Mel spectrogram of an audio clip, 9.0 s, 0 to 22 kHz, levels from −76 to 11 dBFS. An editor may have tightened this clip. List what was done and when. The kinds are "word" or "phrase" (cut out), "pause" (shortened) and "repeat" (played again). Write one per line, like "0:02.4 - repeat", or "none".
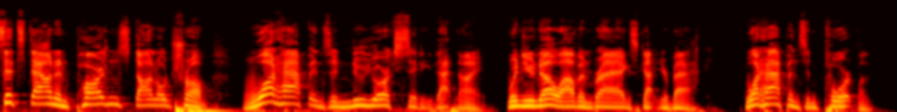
0:05.0 - pause
0:07.2 - pause

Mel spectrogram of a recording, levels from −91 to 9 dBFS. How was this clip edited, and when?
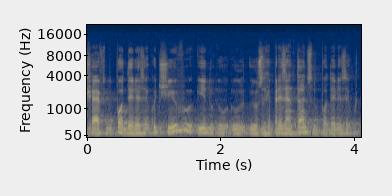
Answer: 0:01.9 - word

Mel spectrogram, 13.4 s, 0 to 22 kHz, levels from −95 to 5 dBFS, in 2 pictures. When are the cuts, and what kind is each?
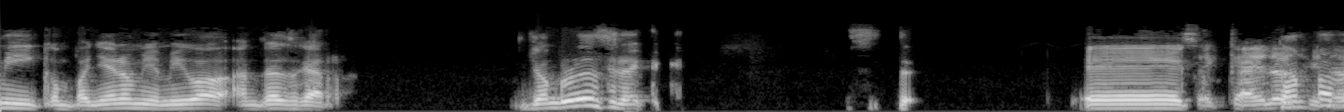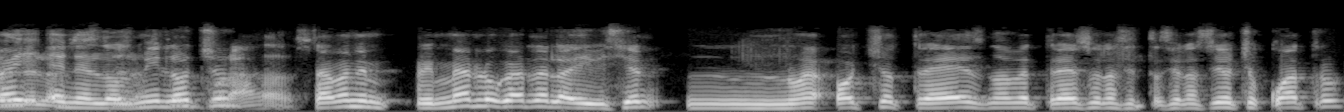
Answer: none

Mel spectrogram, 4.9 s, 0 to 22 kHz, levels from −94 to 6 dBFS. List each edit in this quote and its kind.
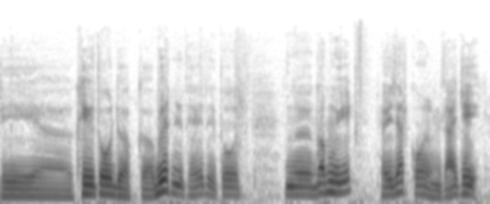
none

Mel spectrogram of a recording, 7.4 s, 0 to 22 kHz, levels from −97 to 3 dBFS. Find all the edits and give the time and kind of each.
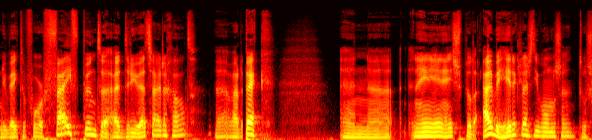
0:03.0 - phrase

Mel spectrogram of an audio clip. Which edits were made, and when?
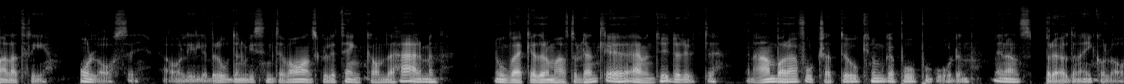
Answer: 0:01.5 - pause
0:04.7 - pause
0:07.2 - pause
0:09.8 - pause

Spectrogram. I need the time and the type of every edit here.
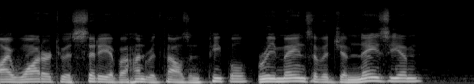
0:02.5 - pause

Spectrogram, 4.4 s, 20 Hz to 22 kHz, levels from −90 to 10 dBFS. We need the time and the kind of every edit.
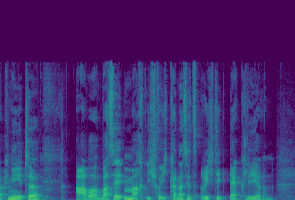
0:01.9 - word
0:02.4 - word

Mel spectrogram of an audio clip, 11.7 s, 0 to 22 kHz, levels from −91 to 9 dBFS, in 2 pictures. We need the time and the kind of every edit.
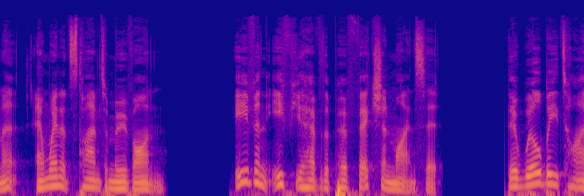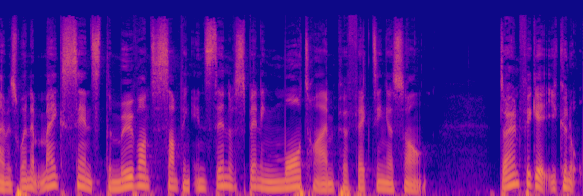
0:07.7 - word

